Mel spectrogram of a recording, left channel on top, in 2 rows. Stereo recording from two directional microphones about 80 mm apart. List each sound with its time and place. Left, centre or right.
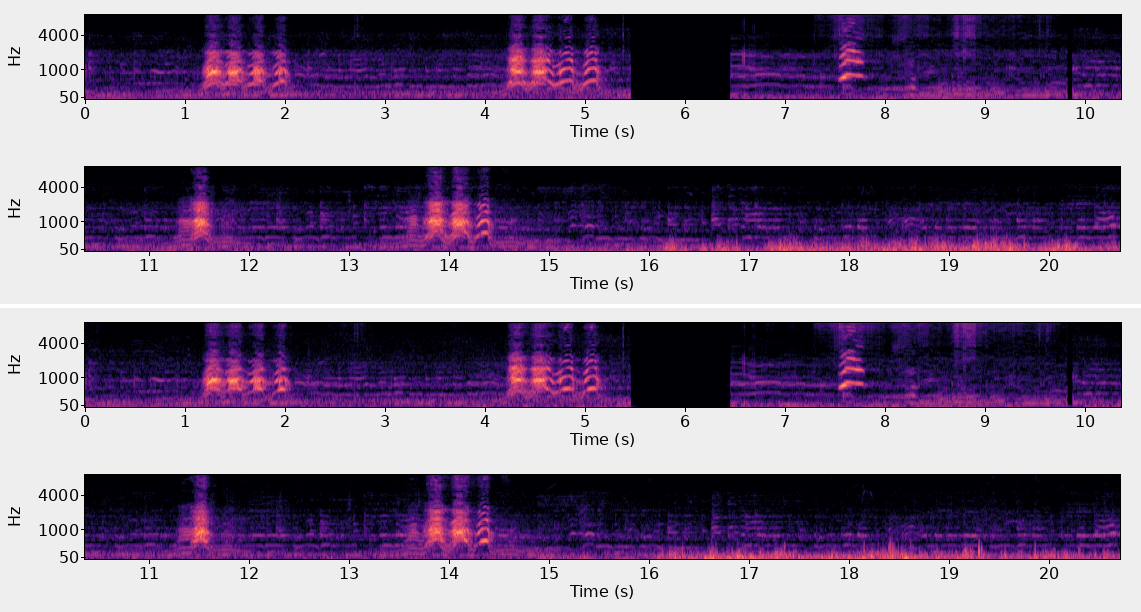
1.1 s dog: centre
4.2 s dog: centre
6.5 s music: right
7.5 s a sound: centre
11.3 s dog: centre
13.5 s dog: centre
16.6 s music: right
